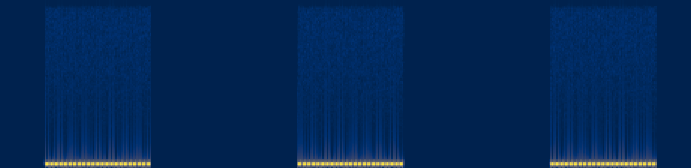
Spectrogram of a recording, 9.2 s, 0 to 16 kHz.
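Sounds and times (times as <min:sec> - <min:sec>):
telephone ringback tone of buzzing tones: 0:00.6 - 0:02.0, 0:04.0 - 0:05.4, 0:07.4 - 0:08.8.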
